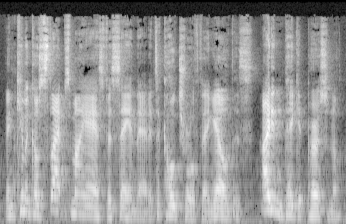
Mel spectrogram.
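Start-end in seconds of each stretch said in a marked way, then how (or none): none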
